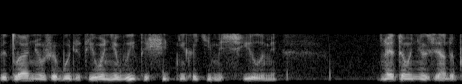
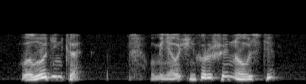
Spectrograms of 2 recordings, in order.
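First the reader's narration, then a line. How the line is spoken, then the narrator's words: Joyful, female speaker. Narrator (Russian): радостно заговорила она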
